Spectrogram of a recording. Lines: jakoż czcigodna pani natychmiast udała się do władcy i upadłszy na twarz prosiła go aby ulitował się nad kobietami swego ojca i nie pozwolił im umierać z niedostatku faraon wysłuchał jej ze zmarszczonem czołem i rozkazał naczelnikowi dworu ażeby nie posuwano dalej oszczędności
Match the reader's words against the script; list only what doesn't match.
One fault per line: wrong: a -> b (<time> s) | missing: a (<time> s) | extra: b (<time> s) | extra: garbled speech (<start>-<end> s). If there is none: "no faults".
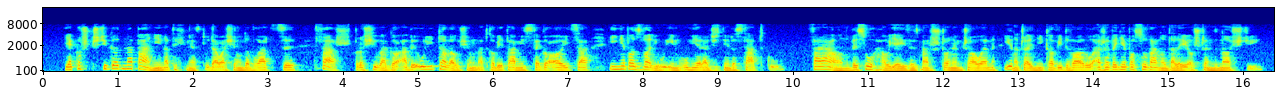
missing: i upadłszy na (3.4 s)
missing: rozkazał (12.9 s)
